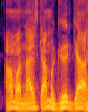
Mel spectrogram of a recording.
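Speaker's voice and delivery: ordinary delivery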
